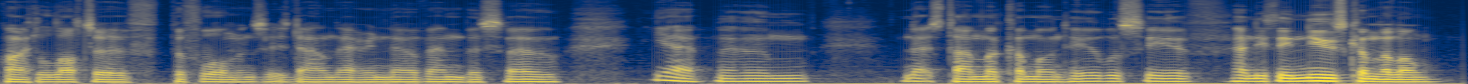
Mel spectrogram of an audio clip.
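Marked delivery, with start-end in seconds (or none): none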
